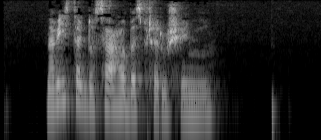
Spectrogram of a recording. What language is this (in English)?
Czech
